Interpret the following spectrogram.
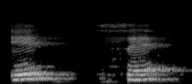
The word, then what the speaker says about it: exceto: Por exemplo, exceto. Então, o XC está antes de E. Então, o XC vai ser dígrafo, porque você não pronuncia esse X, você pronuncia assim, ó, exceto.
